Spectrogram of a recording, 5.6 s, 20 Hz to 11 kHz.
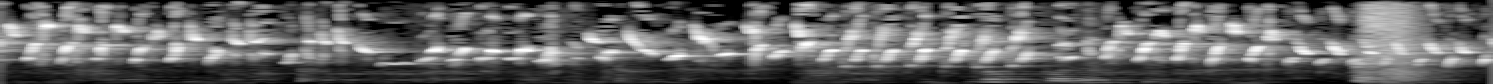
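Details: Goldfinch × canary hybrid recorded in 2010, singing a fast, continuous run of high twittering and trilled notes with buzzy phrases and short rattles, and a brief harsh burst near the end.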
